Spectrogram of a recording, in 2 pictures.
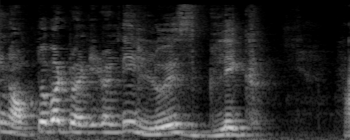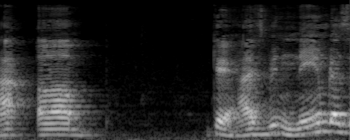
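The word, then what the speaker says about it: Glück: यस, नाउ यहां पर बहुत जगहों पर मैंने देखा लोग ग्लुक ग्लुक कर रहे, प्रोनाउंसिएशन इज ग्लिक।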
